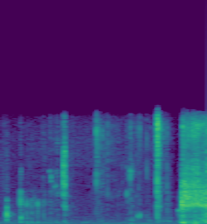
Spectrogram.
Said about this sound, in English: Now, before we get to the topic of the week, I got to have a drink of water here. I'm going to be talking a lot, so hold on.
